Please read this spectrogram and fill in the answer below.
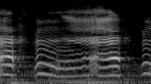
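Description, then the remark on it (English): A newborn baby that has just taken its first breath cries in a continuous, wavering wail, loud, with a brief catch of breath before the sobbing cry resumes. “And as the roar fades, it is replaced by the crying of a young infant that has just taken its first breath.”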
